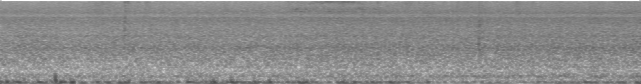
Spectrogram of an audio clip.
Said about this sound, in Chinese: 现在是早上的八点二十分，大家可能听得出来，现在正在下雨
